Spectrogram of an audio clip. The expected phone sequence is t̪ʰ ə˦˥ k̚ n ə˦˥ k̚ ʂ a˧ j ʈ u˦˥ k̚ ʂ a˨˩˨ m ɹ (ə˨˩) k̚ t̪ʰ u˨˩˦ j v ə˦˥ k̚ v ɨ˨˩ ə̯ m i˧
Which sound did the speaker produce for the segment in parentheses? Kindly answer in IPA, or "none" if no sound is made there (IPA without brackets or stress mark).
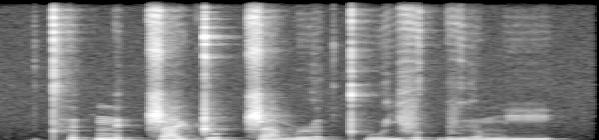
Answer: ə˨˩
